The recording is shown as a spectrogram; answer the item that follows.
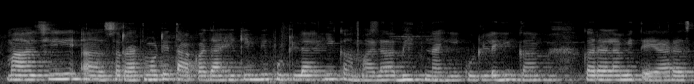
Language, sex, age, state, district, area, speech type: Marathi, female, 45-60, Maharashtra, Akola, urban, spontaneous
